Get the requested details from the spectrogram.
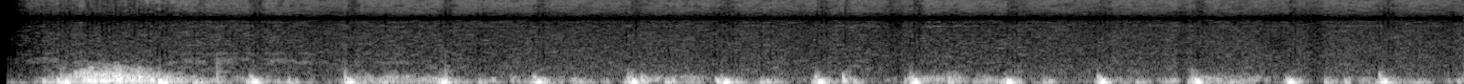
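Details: Low, regular thudding heartbeats, quick and forceful, after a brief rumble of handling noise at the start; the person's own fast, pounding heartbeat.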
